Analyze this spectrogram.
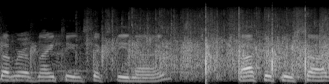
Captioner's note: applause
